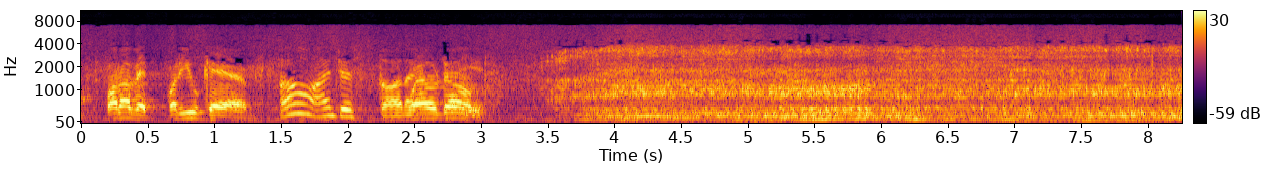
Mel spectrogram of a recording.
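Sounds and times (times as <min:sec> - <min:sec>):
speech: 0:00.2 - 0:03.2
car with faulty brakes speeding away, engine roaring: 0:03.5 - 0:08.2.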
